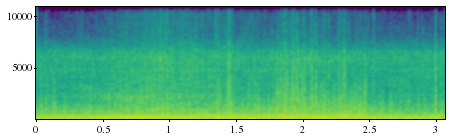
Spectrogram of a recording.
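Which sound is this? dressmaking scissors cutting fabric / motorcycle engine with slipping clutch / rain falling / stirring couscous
motorcycle engine with slipping clutch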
